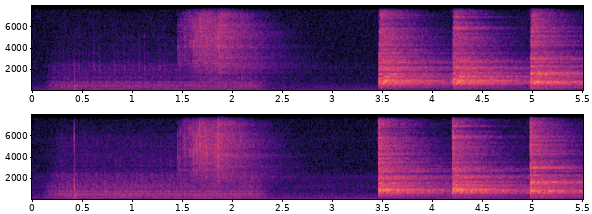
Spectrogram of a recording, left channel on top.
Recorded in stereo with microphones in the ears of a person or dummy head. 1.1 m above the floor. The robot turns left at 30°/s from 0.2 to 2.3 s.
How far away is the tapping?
About 1.7 m.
